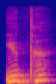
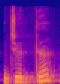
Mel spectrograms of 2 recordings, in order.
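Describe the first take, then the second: First: The word begins with a y sound. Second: The word begins with a j sound. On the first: This is the standard Hindi form. "ये के लिए ज" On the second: This is the Malvi dialect form. "ये के लिए ज"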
